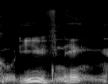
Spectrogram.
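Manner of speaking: big, deep-voiced, booming delivery. Podcast co-host answers the host's request for a greeting, big Vincent Price style. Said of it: "big Vincent Price style good evening".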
